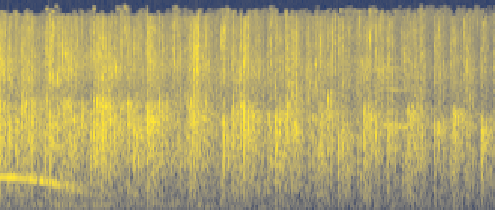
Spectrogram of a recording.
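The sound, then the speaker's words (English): Sustained applause from an audience, a dense, steady wash of many hands clapping at once, fairly loud and continuous for a few seconds with no talking over it. “Give her a hand clap, please.”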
